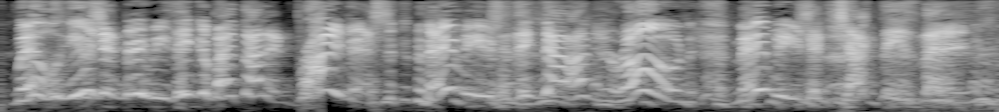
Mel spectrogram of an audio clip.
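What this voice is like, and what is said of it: Angry, lecturing impression of commenters. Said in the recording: “Would you say the lesbian go-to emotion is angry? ... that was a good impression”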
